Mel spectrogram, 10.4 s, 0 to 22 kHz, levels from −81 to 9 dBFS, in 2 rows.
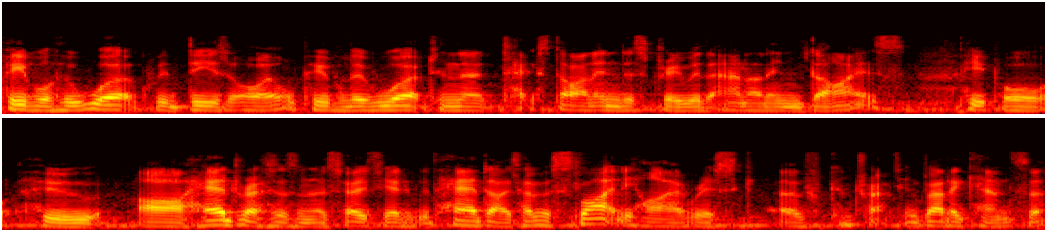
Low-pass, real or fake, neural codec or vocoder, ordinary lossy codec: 7.2 kHz; fake; codec, 16 kHz, 8 kbps, FunCodec, trained on LibriTTS, 25 frames a second; Opus, 64 kbps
